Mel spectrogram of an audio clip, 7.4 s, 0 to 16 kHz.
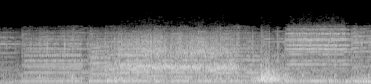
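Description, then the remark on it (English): Steve Krisiloff's race car skids at Indianapolis on May 14th, 1972, sliding a total of 500 feet with a loud, sustained tire screech over a roaring engine, lasting several seconds with a brief rough surge near the end, intense, with no talking. “He slid a total of 500 feet. There was minor damage to the car, the driver okay.”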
